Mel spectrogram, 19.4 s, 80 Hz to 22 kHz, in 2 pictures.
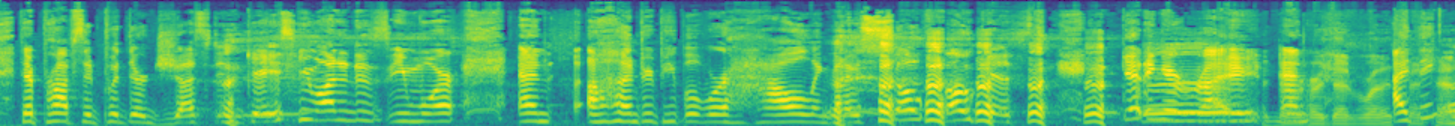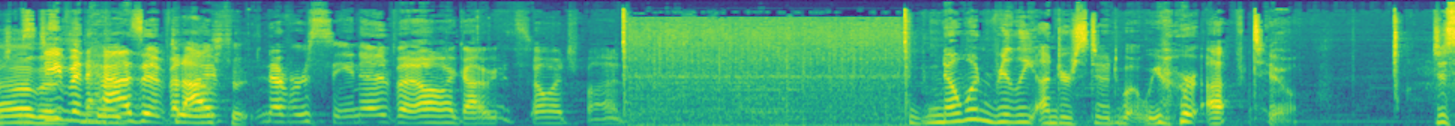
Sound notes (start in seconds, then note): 13.8 projector running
